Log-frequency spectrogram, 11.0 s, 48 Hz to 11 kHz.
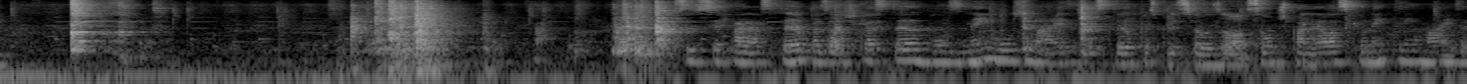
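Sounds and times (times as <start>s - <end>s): pots and lids clattering: 0.5s - 1.3s, 2.6s - 3.8s, 4.5s - 5.2s.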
